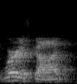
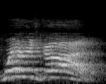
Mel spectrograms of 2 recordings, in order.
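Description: First: It is asked sternly at moderate volume. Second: It is asked loudest, with a raised voice.

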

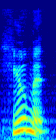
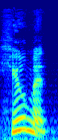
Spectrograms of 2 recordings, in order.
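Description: The two takes are said the same way.

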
